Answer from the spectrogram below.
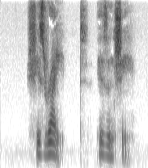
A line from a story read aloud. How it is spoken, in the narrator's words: Clark murmured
